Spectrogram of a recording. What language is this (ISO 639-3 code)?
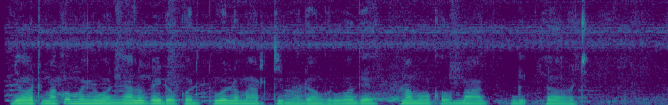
luo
